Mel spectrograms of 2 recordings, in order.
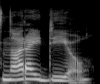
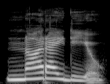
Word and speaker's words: not ideal: Um detalhezinho aqui de pronúncia é que esse T em not, ele pode soar com um som meio de R. Então, conectando com a palavra que vem depois, fica not ideal, not ideal.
